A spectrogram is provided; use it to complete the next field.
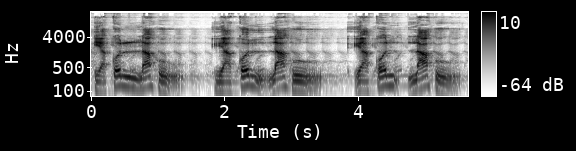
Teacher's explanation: وَلَمْ یقل لہو، یہاں پر یقل لہو میں نون ساکن ہو جاتا ہے، یعنی سائلنٹ، اس کو ہم نہیں ادا کریں گے کیونکہ یہاں پہ ادغام ہے، یعنی یہاں پر نون کی آواز لام میں مدغم ہو جائے گی اور ناک سے غنہ بھی نہیں کیا جائے گا، تو یہ یوں پڑھا جائے گا یقل لہو، یقل لہو، یقل لہو کفواً، ہونٹ گول کیے جائیں گے پیش کے اوپر، کفواً، اور واو پر بھی ہونٹ گول ہوتے ہیں، کفواً احد۔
